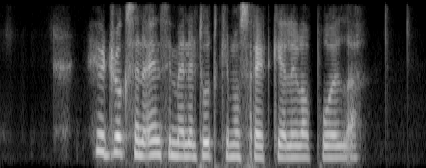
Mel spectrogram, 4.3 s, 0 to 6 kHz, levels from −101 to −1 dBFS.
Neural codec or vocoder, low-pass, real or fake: codec, 16 kHz in and 24 kHz out, 0.9 kbps, LongCat-Audio-Codec, fine tuned four codebook decoder; 5.4 kHz; fake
